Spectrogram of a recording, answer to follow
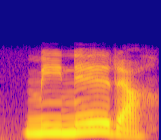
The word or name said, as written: minera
